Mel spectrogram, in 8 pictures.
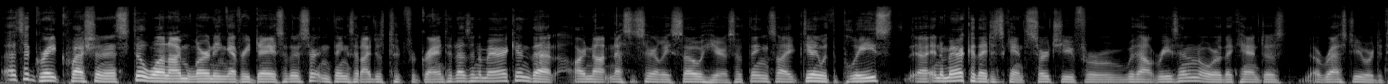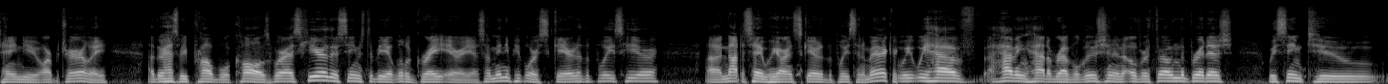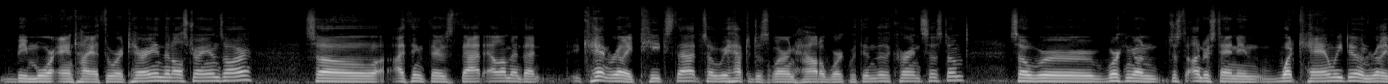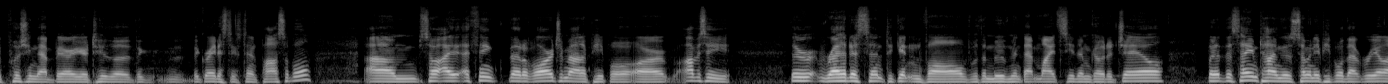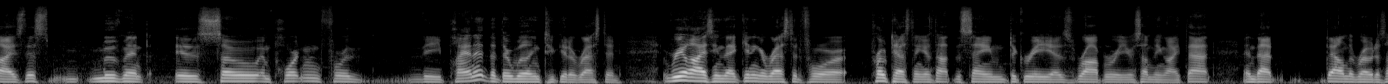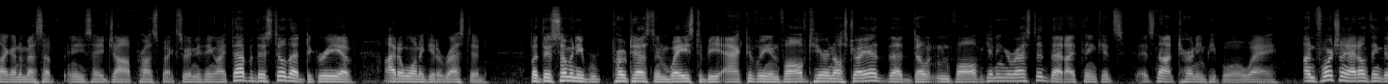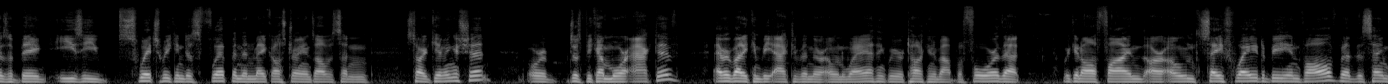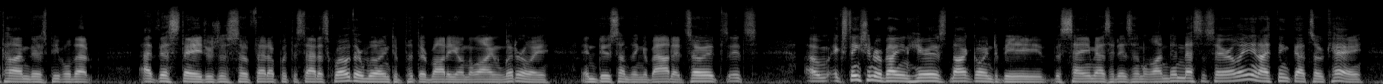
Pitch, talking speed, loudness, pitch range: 130 Hz, 220 wpm, -25 LUFS, 120-145 Hz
